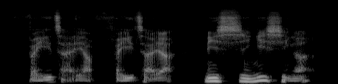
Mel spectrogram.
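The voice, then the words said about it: Soft, quiet calling voice. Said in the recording (Chinese): “但是也不能大声叫，就只能这样小声的这样叫”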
